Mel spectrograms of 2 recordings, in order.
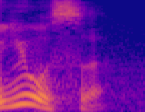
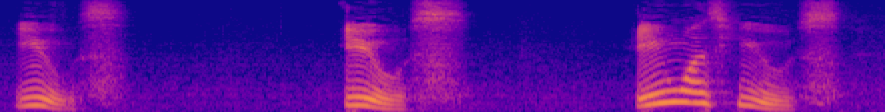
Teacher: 要吐舌头，但是声带不震动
